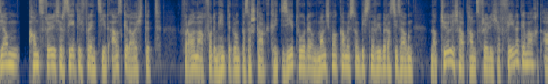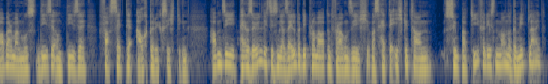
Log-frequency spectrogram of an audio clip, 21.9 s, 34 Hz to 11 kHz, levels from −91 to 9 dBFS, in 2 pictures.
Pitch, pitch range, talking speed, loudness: 110 Hz, 105-125 Hz, 180 wpm, -21 LUFS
